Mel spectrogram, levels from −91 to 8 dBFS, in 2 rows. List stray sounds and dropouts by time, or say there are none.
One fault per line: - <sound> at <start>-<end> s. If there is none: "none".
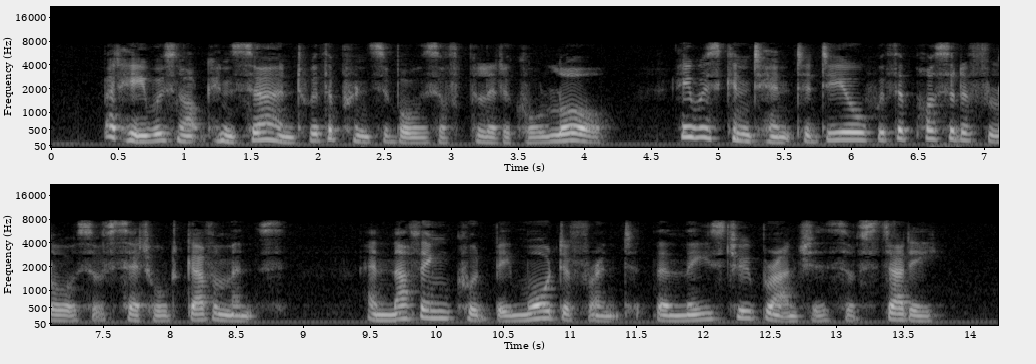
none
